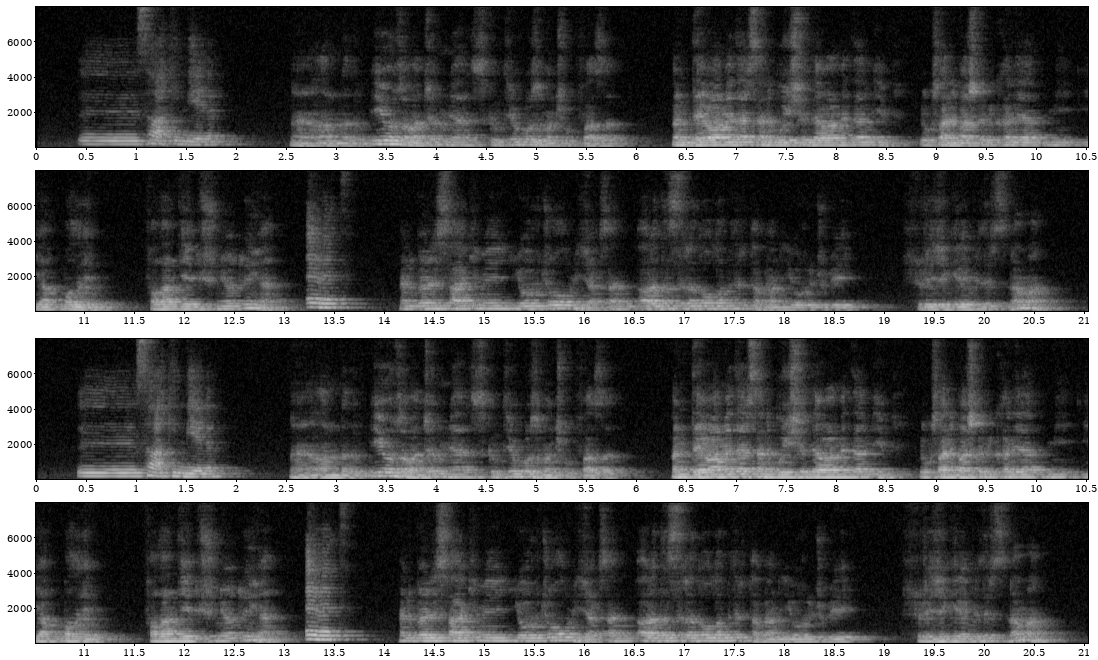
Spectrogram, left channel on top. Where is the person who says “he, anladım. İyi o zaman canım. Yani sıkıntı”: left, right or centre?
Right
